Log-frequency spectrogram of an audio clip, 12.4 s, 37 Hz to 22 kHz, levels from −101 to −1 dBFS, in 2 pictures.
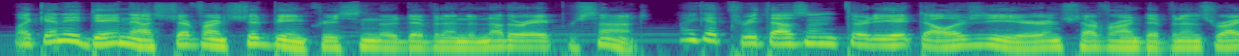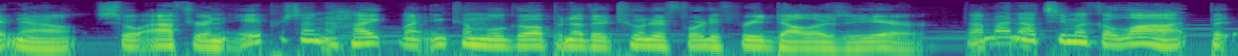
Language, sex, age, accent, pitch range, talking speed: English, male, 40-59, American, 105-145 Hz, 215 wpm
